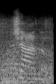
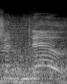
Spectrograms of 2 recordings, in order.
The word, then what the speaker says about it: Chanel: hate the word babe it's not channel it's Chanel and she's said herir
